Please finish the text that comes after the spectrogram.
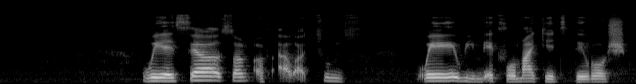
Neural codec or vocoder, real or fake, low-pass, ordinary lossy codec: autoencoder, 22.05 kHz, a latent of 192 numbers a frame, VITS, trained on one speaker; fake; none; none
